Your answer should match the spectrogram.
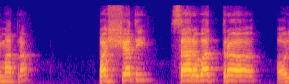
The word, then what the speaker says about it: पश्यति: हो जाएगा योमाम पश्यति पश्यति यहां जो प के बाद जो आधा श है उस पर हमें आघात देना है पश्यति सर्वत्र सर्वत्र पश्यति त पर छोटी इ की मात्रा पश्यति सर्वत्र और जो त्र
